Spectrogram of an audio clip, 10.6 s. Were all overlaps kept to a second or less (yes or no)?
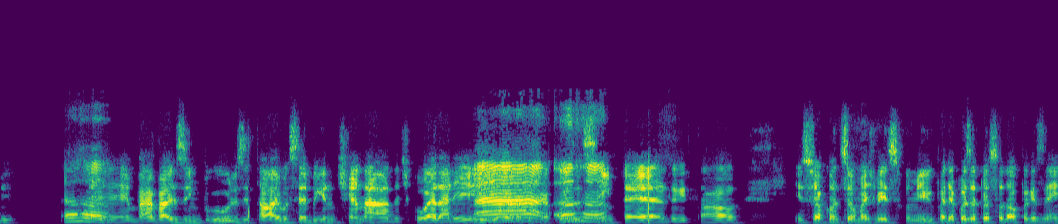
no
